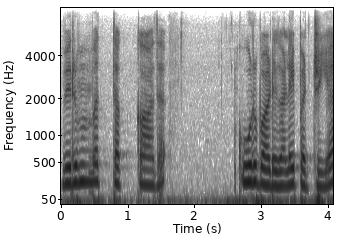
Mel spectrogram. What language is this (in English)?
Tamil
